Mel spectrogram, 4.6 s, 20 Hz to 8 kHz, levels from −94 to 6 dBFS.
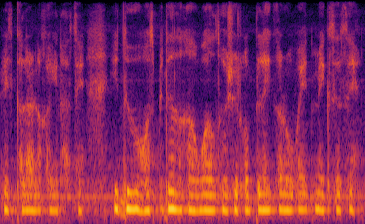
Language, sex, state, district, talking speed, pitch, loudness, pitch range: Nagamese, female, Nagaland, Dimapur, 210 wpm, 210 Hz, -17 LUFS, 205-215 Hz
